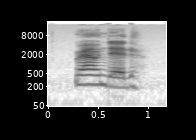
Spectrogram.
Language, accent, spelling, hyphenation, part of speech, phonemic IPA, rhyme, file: English, US, rounded, round‧ed, verb / adjective, /ˈɹaʊndɪd/, -aʊndɪd, En-us-rounded.ogg
- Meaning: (verb) simple past and past participle of round; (adjective) 1. Made into a circle or sphere 2. Complete or balanced 3. Describing a number that has been changed to its nearest desired value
